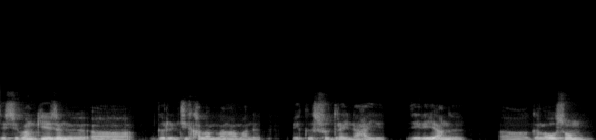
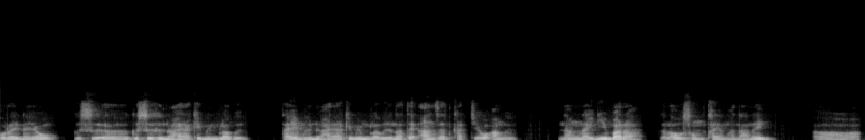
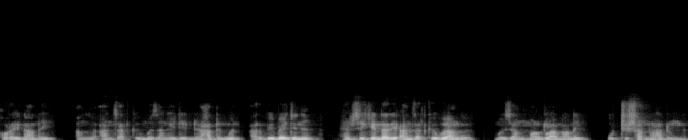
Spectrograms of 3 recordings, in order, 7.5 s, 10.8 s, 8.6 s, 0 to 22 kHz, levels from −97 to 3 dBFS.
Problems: none marked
